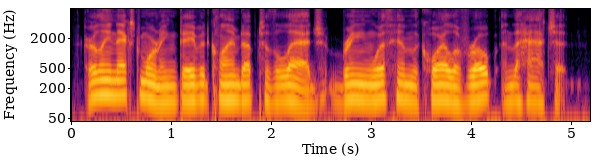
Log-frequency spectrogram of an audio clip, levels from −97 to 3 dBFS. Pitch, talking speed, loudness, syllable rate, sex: 115 Hz, 220 wpm, -16 LUFS, 5.6 syllables/s, male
